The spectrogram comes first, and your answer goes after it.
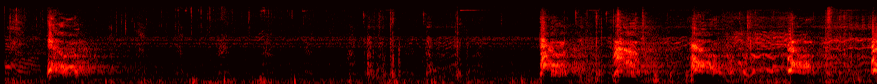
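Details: A dog in a street race against a girl, both riding quads, gives a single sharp bark near the start, then after a quiet stretch a quick run of several yelping barks, over low steady background noise.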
